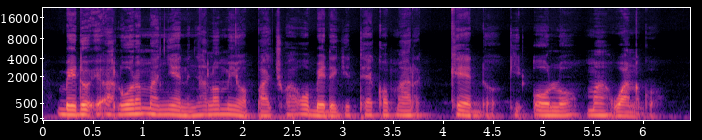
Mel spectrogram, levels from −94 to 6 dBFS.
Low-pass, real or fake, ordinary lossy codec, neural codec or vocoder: none; real; none; none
